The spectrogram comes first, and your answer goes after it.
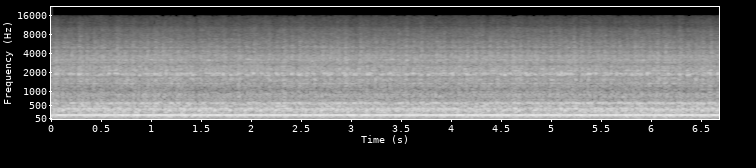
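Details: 2002 Chevy 2500HD LB7 Duramax diesel, cold start at 5°F on Merchant high idle, with Airdog lift pump, PPE boost valve and resonator delete; steady, even clatter at raised idle with a strong low drone and no knocks or misses. Normal diesel high idle.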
